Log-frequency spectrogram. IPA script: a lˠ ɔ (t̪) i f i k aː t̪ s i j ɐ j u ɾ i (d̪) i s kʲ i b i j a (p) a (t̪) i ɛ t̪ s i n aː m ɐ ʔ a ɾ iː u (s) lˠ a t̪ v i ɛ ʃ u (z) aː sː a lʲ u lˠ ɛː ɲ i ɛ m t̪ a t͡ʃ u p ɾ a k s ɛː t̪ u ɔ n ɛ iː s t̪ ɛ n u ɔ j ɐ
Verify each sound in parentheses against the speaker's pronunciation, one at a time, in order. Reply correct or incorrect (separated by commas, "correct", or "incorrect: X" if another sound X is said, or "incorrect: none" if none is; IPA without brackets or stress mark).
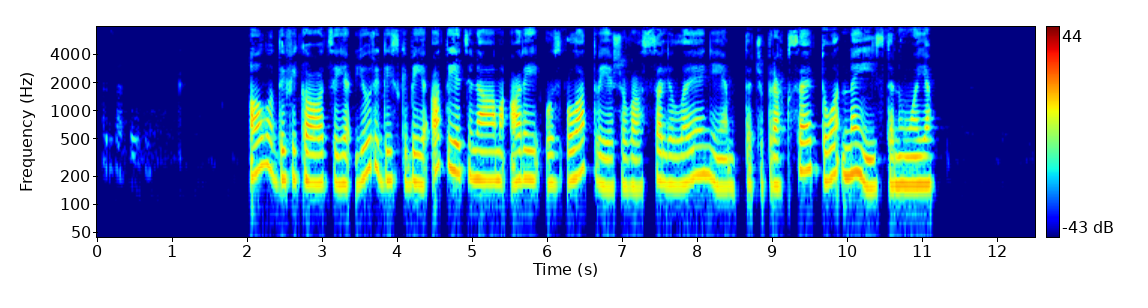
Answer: incorrect: d̪, correct, incorrect: ʔ, correct, incorrect: z, incorrect: v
